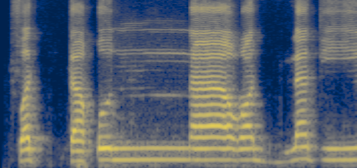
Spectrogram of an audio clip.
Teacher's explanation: نون مشدد ہے، اس کو ناک میں لے جا کر نتنوں میں گنگنانے کی کوشش کریں گے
